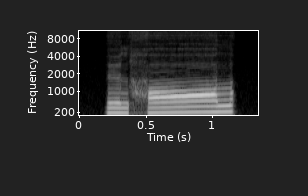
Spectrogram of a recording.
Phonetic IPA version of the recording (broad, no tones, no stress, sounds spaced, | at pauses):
ø l h ɒː l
